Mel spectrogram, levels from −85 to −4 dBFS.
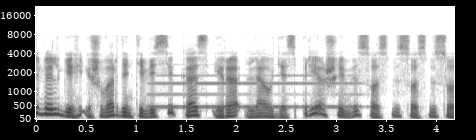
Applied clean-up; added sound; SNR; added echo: neural mask model RNNoise.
